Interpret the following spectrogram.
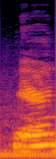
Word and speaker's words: Mirren: It is the shrine of Mirren. Am I saying it right? Yep. Mirren yeah.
